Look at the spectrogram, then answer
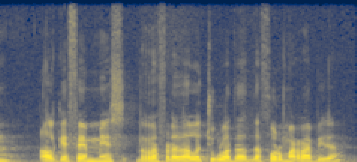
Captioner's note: non-english speech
